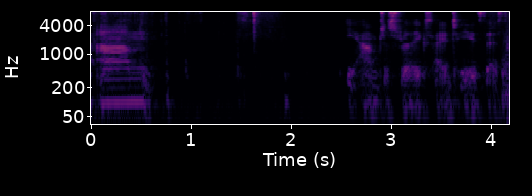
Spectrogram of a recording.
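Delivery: hushed, breathy whisper. Real, not acted. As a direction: whisper it like a secret. Excited aside to camera.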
